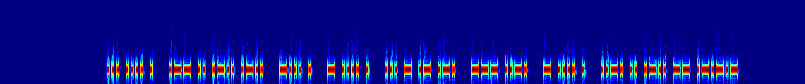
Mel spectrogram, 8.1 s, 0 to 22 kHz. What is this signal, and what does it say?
Morse code, heard as a keyed tone, about 50 wpm, 700 Hz. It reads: SHE WILL BE THE STAR OF THE FILM.
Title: Sentences from Top 1000 Words - Review Part 3 - 50wpm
